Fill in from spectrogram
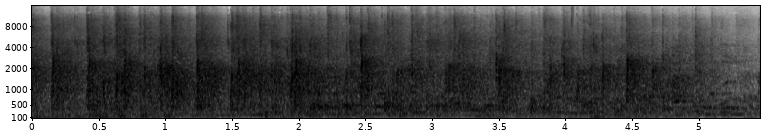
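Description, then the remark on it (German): Steady applause from a crowd, many hands clapping in a dense, continuous patter that holds at an even, fairly loud level for several seconds before easing slightly at the end. The applause is for everyone at a shared celebration, in thanks for the food they brought and for the music. “Dazu vielleicht auch einen kleinen Applaus an alle.”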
